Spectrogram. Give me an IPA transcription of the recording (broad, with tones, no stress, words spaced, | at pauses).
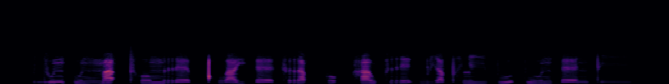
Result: du˥˩nʔu˨˩nma˥˩ʔ tʰo˥˩mrɛː˨˩p̚ kʰwa˦˥jʔɛː˩˦kra˥˩p̚ko˦˥k̚ ha˥˩wkre˦˥ʔbi˧a̯ pʰliː˧puː˥˩kwu˧n ʔɛː˨˩ntiː˨˩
